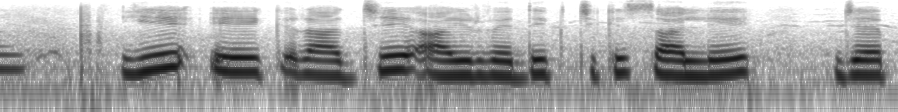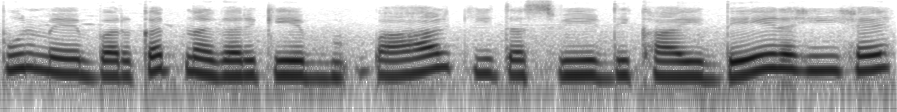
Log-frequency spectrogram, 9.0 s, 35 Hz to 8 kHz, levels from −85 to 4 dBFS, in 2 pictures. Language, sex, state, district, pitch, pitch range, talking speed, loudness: Hindi, female, Rajasthan, Jaipur, 225 Hz, 210-265 Hz, 115 wpm, -13 LUFS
